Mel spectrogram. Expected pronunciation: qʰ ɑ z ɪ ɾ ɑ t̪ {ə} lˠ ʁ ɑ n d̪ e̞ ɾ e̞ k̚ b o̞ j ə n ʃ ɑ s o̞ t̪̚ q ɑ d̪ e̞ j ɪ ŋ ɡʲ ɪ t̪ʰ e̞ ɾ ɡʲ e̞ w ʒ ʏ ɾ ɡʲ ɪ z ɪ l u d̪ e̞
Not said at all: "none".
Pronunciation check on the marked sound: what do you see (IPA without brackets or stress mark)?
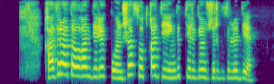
ɑ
